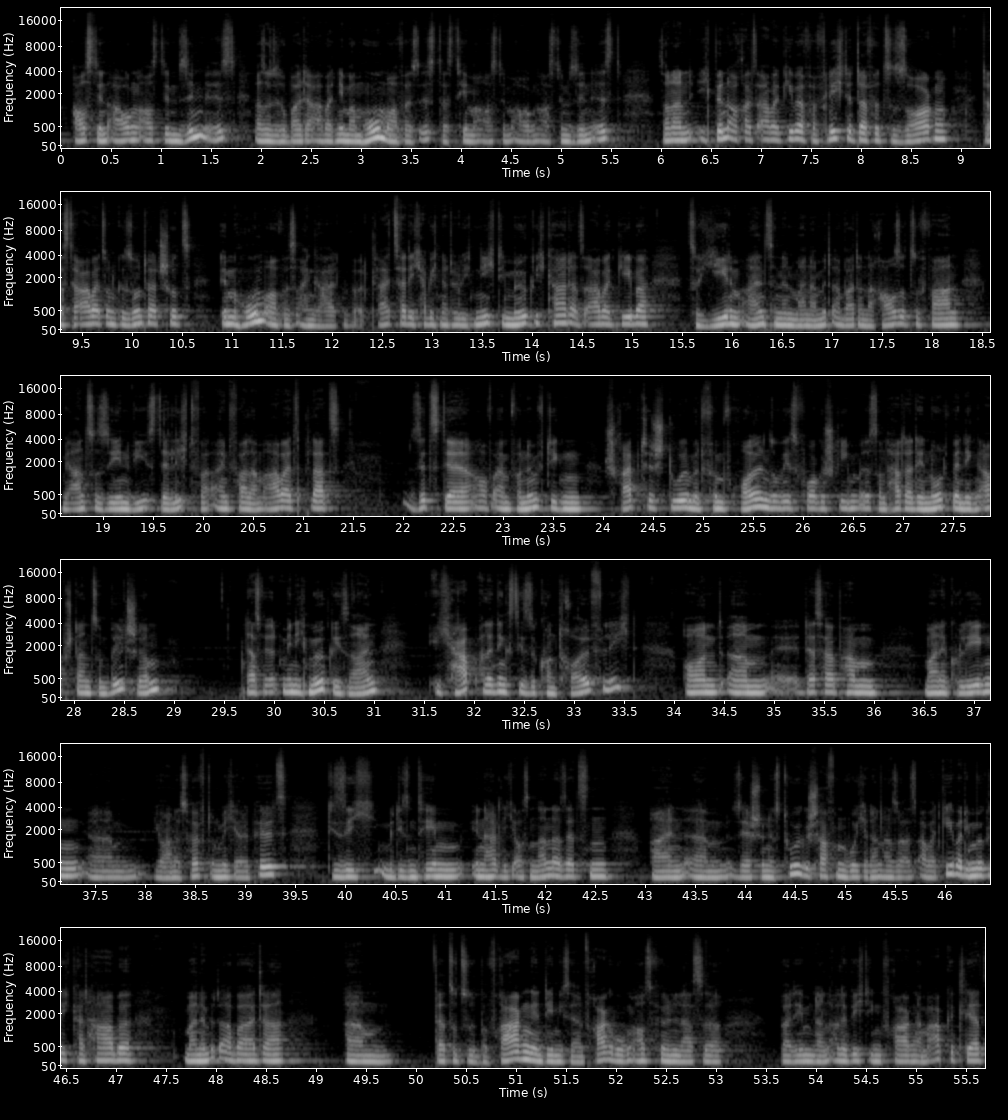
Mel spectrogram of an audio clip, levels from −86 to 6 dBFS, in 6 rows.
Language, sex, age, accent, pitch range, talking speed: German, male, 40-59, German, 140-165 Hz, 170 wpm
